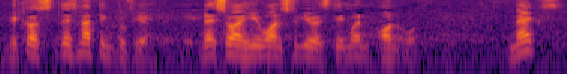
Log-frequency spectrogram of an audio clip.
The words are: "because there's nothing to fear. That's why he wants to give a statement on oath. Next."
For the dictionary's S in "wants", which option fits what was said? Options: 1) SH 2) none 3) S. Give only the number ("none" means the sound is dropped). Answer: 3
